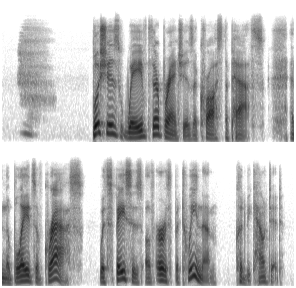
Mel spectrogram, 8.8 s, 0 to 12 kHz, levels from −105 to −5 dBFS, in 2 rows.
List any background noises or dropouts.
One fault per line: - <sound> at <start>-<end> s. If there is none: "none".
- sigh at 0.2-0.8 s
